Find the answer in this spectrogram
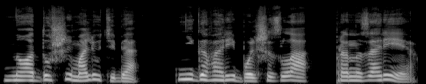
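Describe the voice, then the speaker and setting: A woman's voice: medium pitch, moderate pace, dry recording, close to an everyday voice. A woman voicing a troubled, passionate male outlaw who speaks in a brooding, pleading way, on a dry recording. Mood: grieving pleading.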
